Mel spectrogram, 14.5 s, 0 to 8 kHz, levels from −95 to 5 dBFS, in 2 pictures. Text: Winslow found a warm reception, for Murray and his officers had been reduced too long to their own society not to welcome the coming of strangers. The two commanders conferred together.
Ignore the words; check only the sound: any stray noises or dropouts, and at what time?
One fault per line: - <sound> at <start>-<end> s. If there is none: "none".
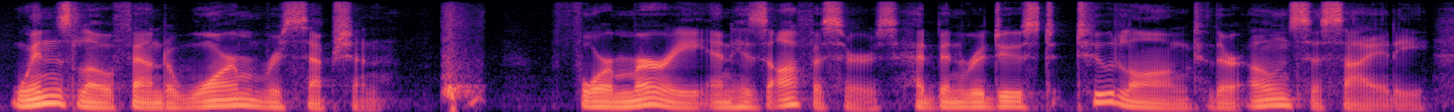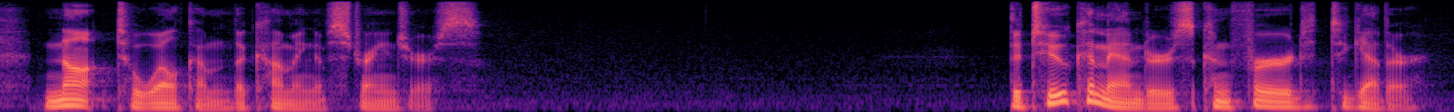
- whoosh at 2.2-2.4 s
